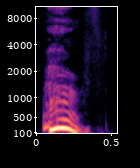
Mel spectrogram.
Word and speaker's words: Rowlf: And it's not Ralph. I always called him Ralph, but it's spelled R-O-W-L-F. – Ralph. – It's a lot. – Ralph. – So Ralph, I think it's supposed to be like Ralph.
